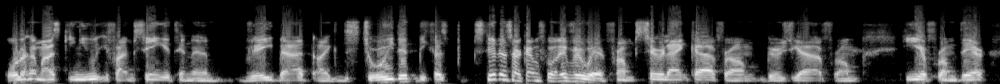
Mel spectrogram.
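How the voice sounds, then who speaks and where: A man's voice: lowish voice, moderate pace, a bit bright, no room sound, low-quality recording. A man with an Egyptian accent, a native Arabic speaker, answering conversationally as an interview guest in an emphatic, encouraging way, repeating phrases for stress. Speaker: interview guest, politician and teacher.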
